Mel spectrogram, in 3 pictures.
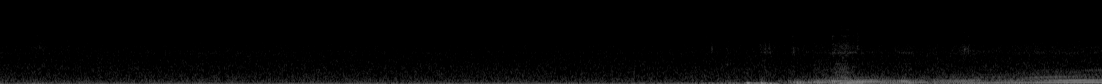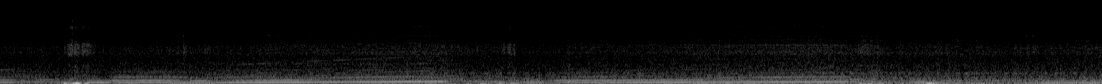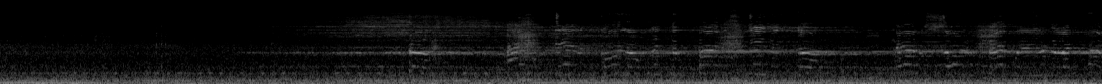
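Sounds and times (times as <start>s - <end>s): car engine accelerating: 7.9s - 33.0s.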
